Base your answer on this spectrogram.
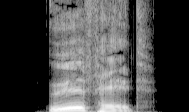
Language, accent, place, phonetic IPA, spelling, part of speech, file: German, Germany, Berlin, [ˈøːlˌfɛlt], Ölfeld, noun, De-Ölfeld.ogg
- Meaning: oil field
